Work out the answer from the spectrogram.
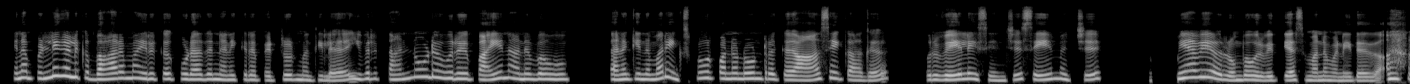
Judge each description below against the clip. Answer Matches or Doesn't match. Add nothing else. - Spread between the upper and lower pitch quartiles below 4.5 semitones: Matches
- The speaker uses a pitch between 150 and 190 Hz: Doesn't match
